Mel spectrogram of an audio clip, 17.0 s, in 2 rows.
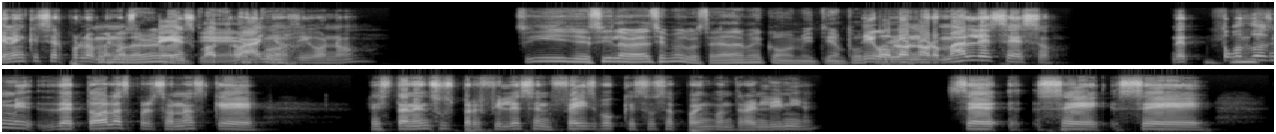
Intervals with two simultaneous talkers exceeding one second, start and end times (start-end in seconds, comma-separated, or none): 0.6-1.9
